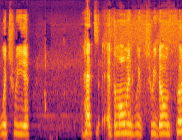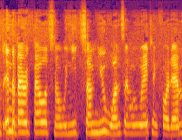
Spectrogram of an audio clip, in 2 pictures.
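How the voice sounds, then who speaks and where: A woman speaks with a German accent at a moderate pace. Her intonation is monotone and flat. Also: fairly high pitch for a woman, dry, close sound with no echo. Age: 20s. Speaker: winemaker's daughter. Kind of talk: interview. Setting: video call. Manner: halting.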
